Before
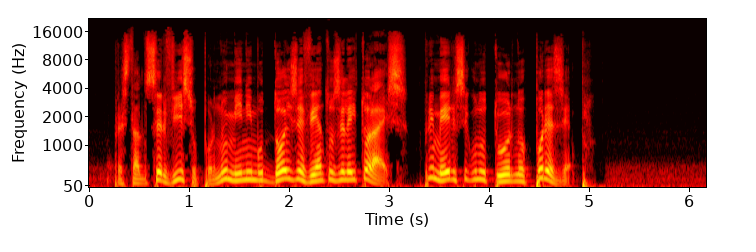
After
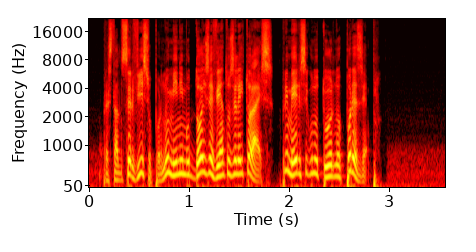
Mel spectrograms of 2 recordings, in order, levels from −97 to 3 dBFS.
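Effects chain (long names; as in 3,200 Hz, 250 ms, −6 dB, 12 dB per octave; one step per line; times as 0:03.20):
one-sided soft clipper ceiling −16 dBFS
wrong playback speed 45 rpm record played at 78 rpm
level +6.5 dB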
